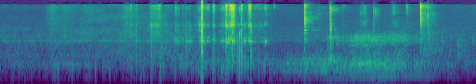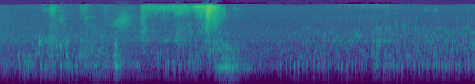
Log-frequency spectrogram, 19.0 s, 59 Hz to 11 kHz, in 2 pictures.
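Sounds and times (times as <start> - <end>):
rolling rumble: 0.0 - 14.9.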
